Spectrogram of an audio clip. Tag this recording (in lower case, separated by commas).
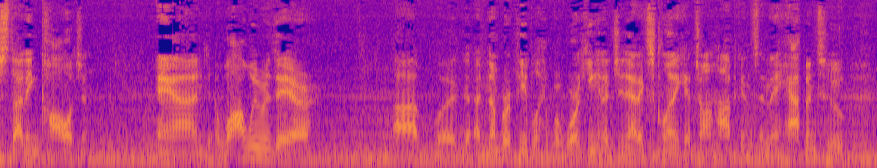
speech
